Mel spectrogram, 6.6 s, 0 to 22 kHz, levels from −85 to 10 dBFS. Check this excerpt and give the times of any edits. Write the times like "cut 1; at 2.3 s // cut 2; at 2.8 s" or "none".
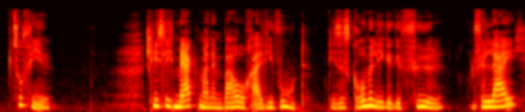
cut 1; at 1.8 s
